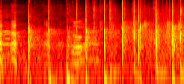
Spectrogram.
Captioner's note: applause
